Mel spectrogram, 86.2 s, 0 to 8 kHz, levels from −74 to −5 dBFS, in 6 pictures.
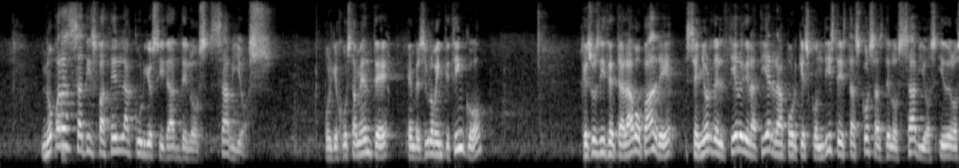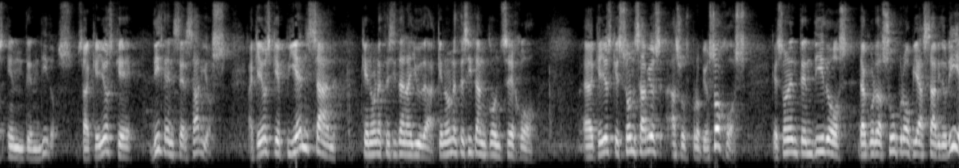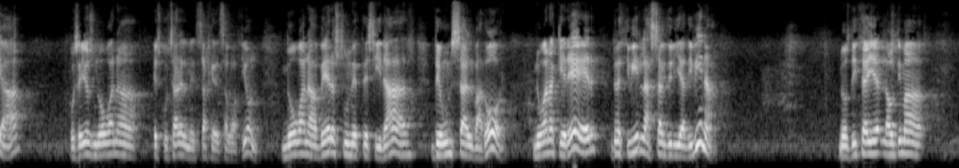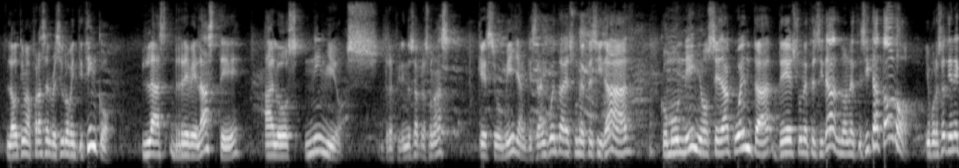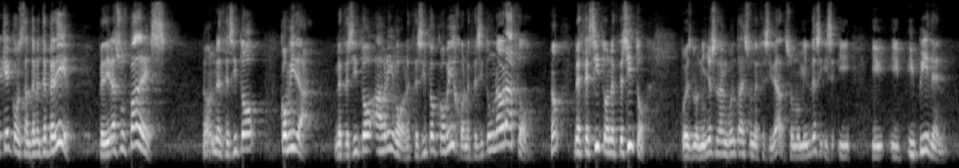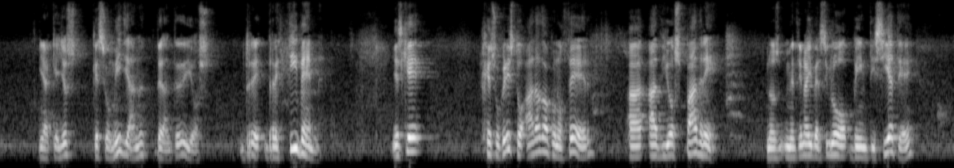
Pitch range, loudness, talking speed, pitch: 150-205 Hz, -18 LUFS, 145 wpm, 170 Hz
